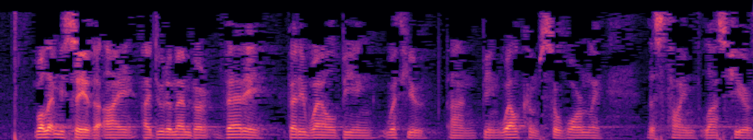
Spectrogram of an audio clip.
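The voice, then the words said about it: Soft, mellow Scottish accent. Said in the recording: “my soft, semi-mellifluous Scottish accent”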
